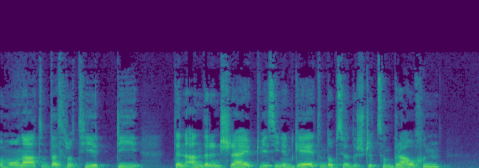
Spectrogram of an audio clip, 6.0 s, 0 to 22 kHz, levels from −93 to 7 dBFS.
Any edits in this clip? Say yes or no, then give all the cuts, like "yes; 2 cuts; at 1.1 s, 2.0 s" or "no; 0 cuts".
no; 0 cuts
